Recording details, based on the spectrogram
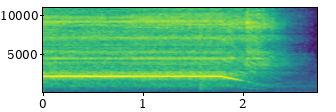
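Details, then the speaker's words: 775-type DC motor for a kayak drive, with a shaft seal adding 2–3 amps of drag. A steady high whir, then at switch-off the pitch drops and stops within about a second as the magnets brake the armature. Normal. "stops pretty quick because of the magnets in there are retracting on the armature."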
